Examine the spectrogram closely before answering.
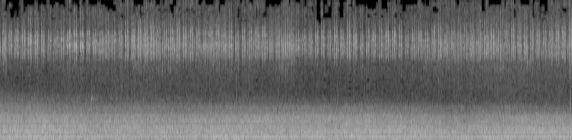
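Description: Twin-engine widebody jet airliner climbing out just after takeoff, its turbofan engines at takeoff power: a steady, loud jet roar with a faint high whine over it.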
